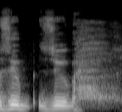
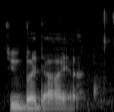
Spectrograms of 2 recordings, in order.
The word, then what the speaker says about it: Zubaidah: The complaint against her is centered on the case of Saudi national Abu Zubaidah. I thought it was Zubaidah, even though it doesn't spell that way.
